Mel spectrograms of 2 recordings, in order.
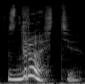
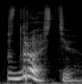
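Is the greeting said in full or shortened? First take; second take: shortened; shortened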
